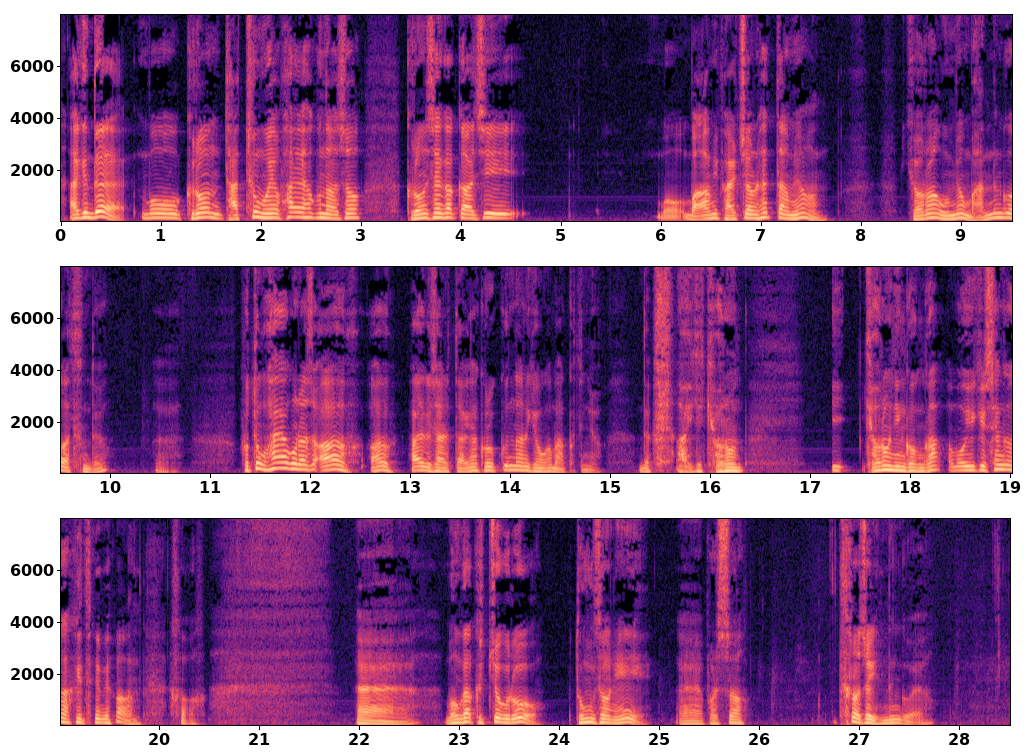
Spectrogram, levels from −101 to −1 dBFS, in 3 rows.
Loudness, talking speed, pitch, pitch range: -17 LUFS, 255 characters per minute, 140 Hz, 110-160 Hz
